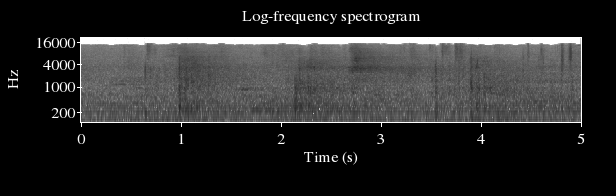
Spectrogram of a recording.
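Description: A racket strikes a ball with sharp pops.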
